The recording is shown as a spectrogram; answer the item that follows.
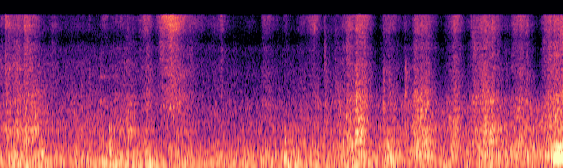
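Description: Large sheet of brown corrugated cardboard being handled and folded, with its surfaces rubbing and scraping and a few soft knocks.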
